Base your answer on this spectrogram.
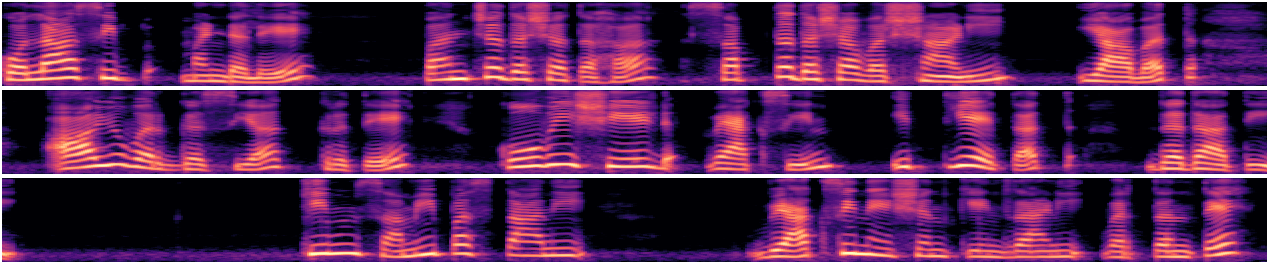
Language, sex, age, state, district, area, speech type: Sanskrit, female, 30-45, Karnataka, Chikkamagaluru, rural, read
